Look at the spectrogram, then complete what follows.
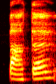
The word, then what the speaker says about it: bata: So the difference between bata, which is a stick, and a bata is a boat. So just if the accent is on the A there, it's stretching it.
